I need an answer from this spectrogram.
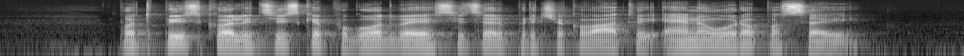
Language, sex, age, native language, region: Slovenian, male, 18-29, Slovenian, Gorenjska region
